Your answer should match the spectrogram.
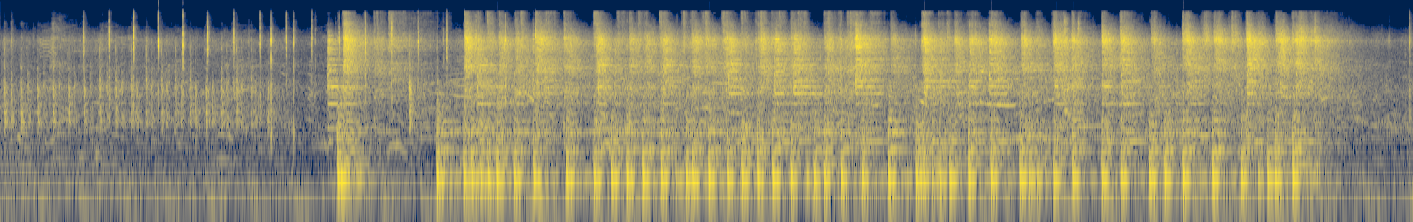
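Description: Lion dance percussion, a big drum with clashing cymbals: a lighter beat at first, then about three seconds in a loud crash starts fast, loud drumming that stops shortly before the end.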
